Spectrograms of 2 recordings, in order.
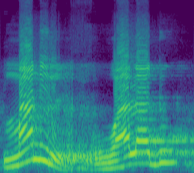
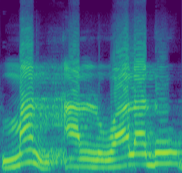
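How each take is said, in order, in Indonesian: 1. Kata-katanya disambung dengan bunyi i penyambung. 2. Kata-katanya diucapkan terpisah tanpa vokal penyambung.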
